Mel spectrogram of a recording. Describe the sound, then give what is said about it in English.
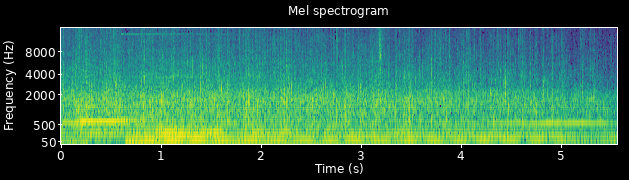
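An audience claps their hands for the Lord in sustained, dense applause over a steady organ-like drone, the clapping continuous and full throughout with no pause. “Now, come on, give the Lord a big hand clap if you're glad to be here today.”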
